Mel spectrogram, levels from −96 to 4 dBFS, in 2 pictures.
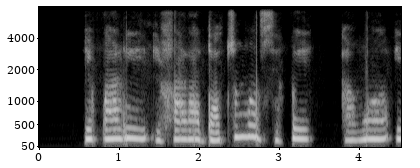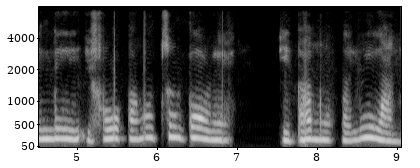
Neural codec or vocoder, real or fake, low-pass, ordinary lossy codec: codec, 16 kHz, 4 kbps, FreqCodec, smaller model; fake; 7.2 kHz; none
